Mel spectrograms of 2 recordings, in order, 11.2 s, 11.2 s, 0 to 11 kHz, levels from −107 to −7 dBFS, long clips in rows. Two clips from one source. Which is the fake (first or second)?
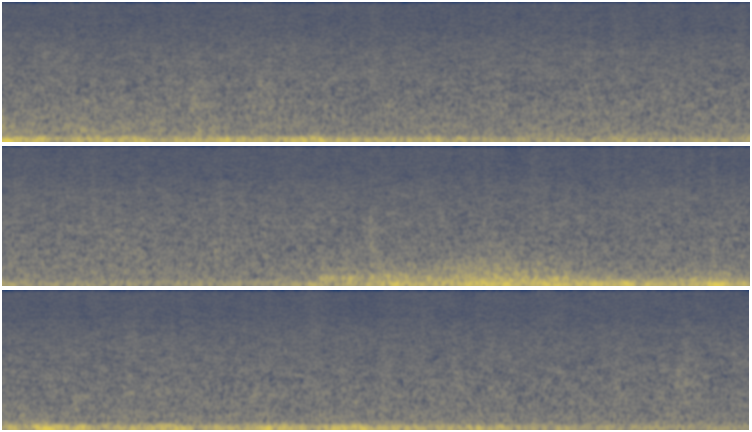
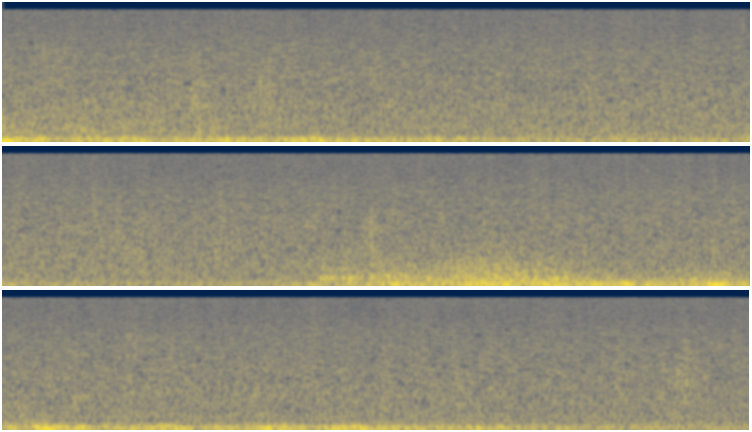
first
